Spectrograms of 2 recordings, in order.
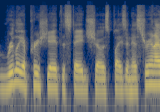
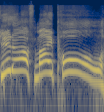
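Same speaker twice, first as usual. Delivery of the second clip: put-on grumpy older man grumble, very high, very slow, drawn-out pole. Continuing a joke about a pissed-off boomer Santa Claus: mock pissed-off Santa Claus. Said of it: "wanna know why he's a pissed off Santa Claus?".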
